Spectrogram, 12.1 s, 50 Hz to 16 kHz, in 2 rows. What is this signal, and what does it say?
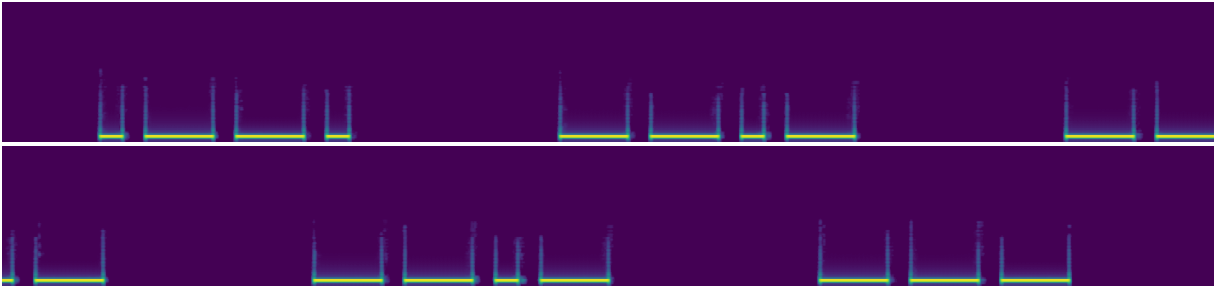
Morse code, heard as a keyed tone, about 10 wpm, spaced as for 6 wpm, 800 Hz. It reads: PQOQO
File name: LEZIONI / 6 PKX0 / 6 P ws 10wpm 3751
